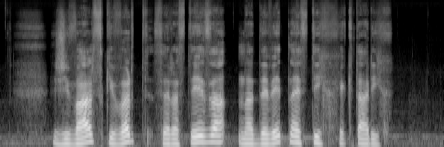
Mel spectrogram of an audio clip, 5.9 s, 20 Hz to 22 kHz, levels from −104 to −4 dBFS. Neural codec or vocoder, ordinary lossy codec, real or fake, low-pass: vocoder, 44.1 kHz, 128 mel bands, Pupu-Vocoder; none; fake; none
